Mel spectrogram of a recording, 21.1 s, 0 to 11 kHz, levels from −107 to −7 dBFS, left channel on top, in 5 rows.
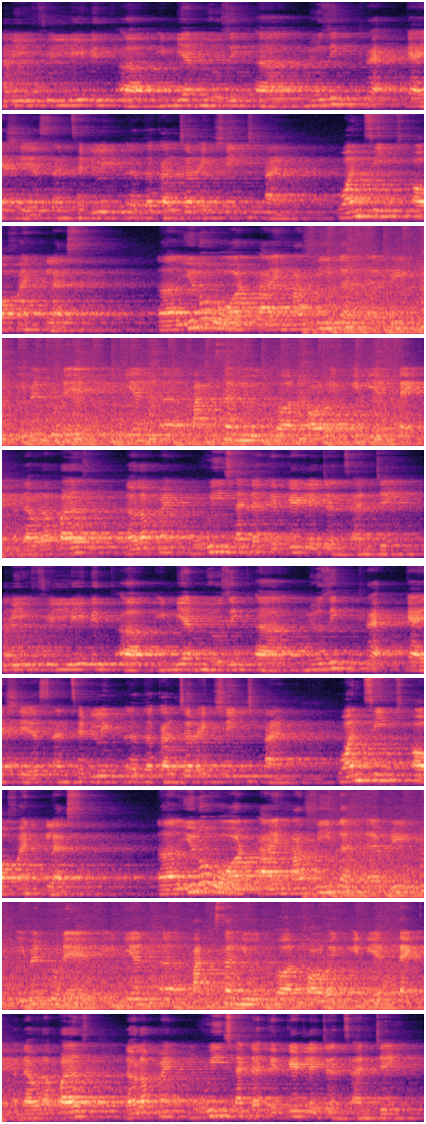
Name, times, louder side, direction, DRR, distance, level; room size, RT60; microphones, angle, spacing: voice 1, 0.0-7.1 7.6-9.2 10.0-17.8 18.1-20.9, right 2 dB, 20° right, 4 dB, 0.6 m, -26 dB
sound 1, 11.4-16.7, left 1 dB, 40° left, 1.1 m, -29 dB
13.0 x 4.9 x 5.0 m, 2.9 s
head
